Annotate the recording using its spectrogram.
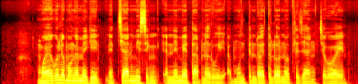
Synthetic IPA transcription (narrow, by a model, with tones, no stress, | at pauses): mɔ˨jɛ˦ko˦le˦mɔ˦ŋe˦me˨k̬e˨ne˨tt͡ʃja˦nmi˦si˦ŋa̰˨nːe˦me˦ta˨pnɔ˨ɾwe˨a˨mu˦nti˦ndɔ˦itu˦lono˦k̚t͡ʃe˦d͡ʒa˦ŋt͡ʃe˨kɔ˦en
